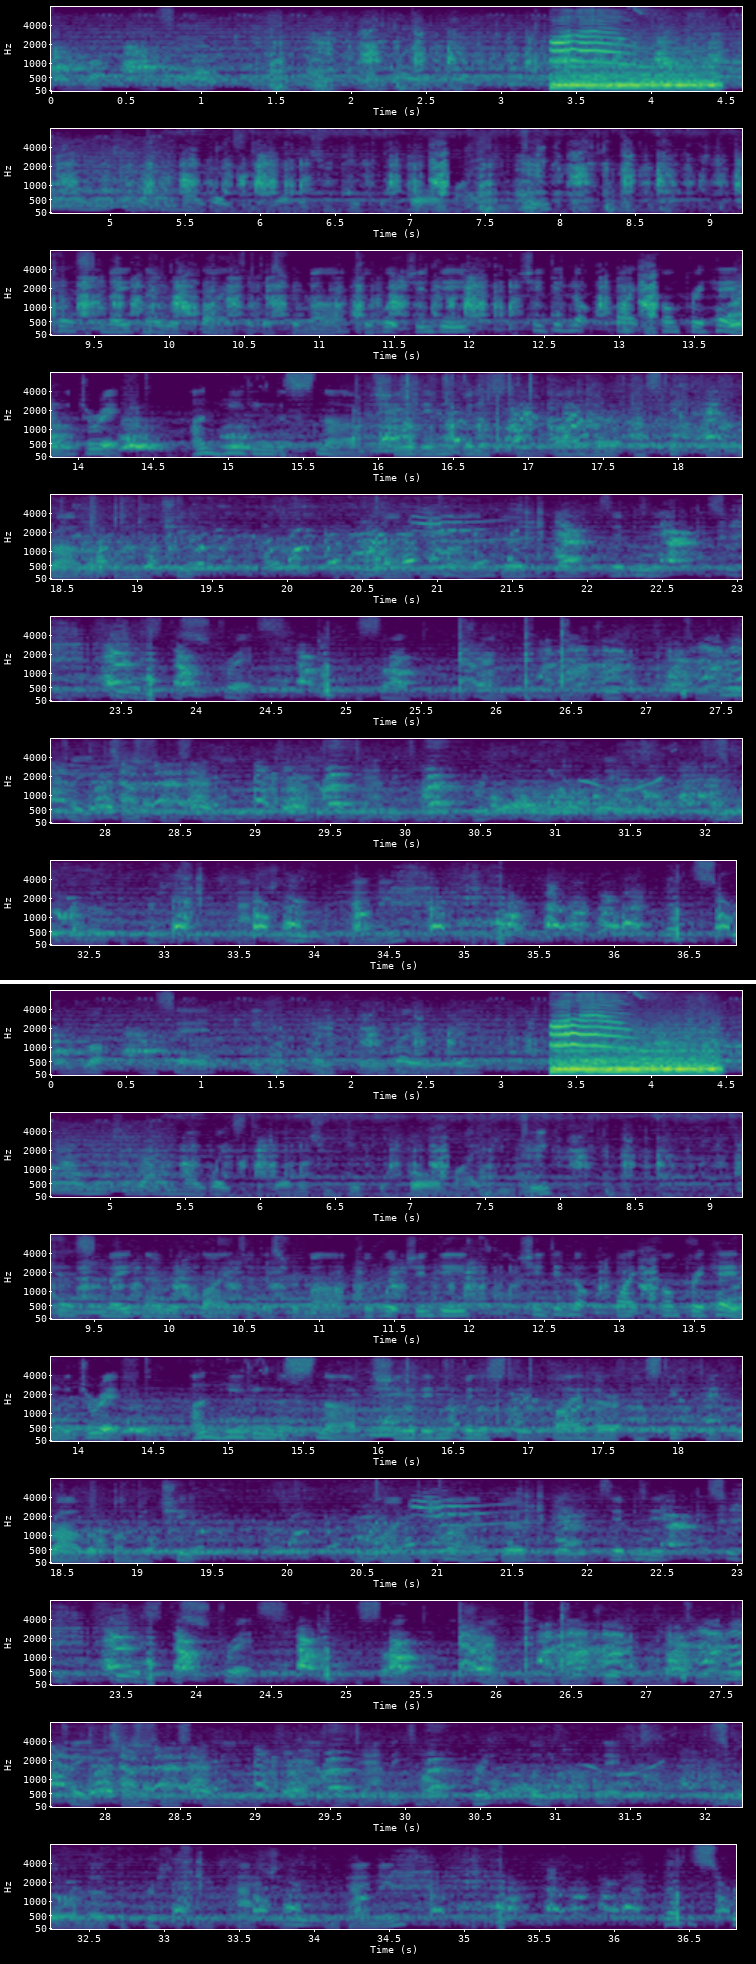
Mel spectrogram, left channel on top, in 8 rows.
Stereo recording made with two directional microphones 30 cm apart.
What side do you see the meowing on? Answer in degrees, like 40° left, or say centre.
20° right.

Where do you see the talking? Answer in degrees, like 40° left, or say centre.
20° right.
